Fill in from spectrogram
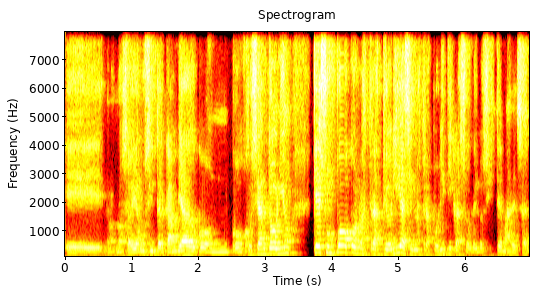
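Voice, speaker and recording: This man has a fairly high pitch and very wide pitch swings. Audible room echo surrounds his voice. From Argentina, Buenos Aires. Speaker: public health researcher, lecturer. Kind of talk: academic lecture. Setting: virtual conference. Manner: fast; hesitant, many fillers.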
